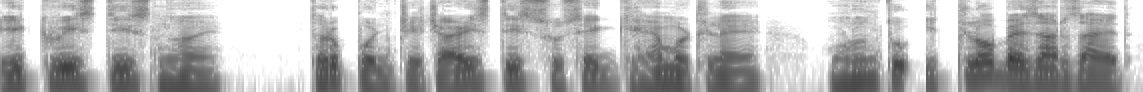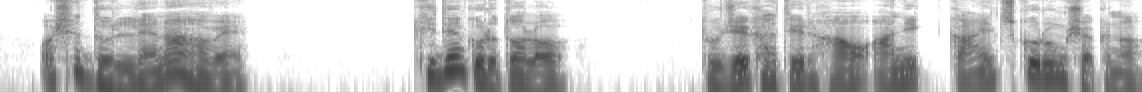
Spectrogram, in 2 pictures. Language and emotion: Goan Konkani, sad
